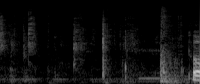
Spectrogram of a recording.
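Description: Faint, scattered light clicks and rustles of small objects being handled, over a low steady hum, with a voice starting near the end.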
